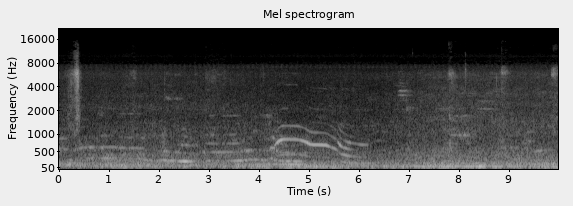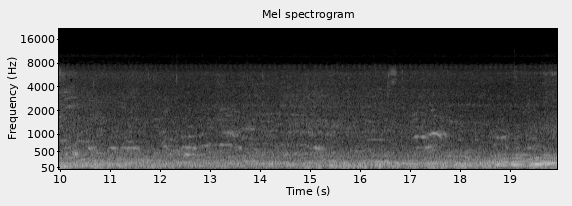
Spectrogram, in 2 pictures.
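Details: Ginger cat, kittens and other cats meowing while all eating well; one loud wavering meow stands out midway, bending up and down, with fainter short meows scattered around it over a constant low hum and occasional clinks.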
